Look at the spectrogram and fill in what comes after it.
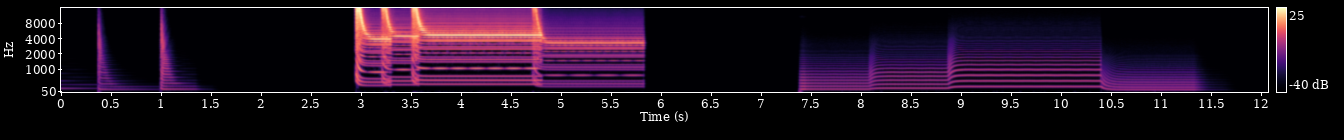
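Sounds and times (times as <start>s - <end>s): synthesizer note sliding down: 3.0s - 5.9s.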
